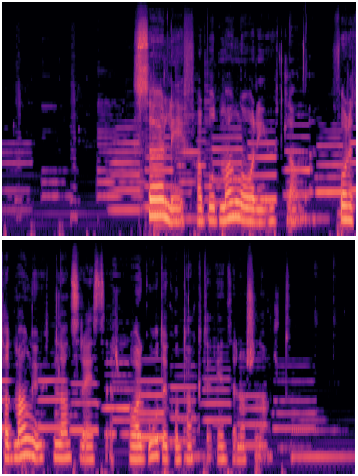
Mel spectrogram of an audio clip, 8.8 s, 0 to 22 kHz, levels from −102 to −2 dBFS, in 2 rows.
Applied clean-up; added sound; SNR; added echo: classical method spectral subtraction.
